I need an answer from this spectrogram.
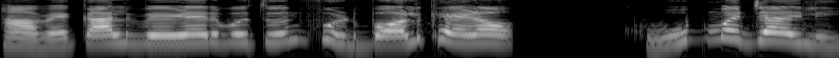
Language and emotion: Goan Konkani, happy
